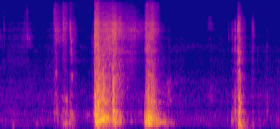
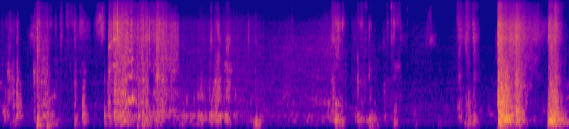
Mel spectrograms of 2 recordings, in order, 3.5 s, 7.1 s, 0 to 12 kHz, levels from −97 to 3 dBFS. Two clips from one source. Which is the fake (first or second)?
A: first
